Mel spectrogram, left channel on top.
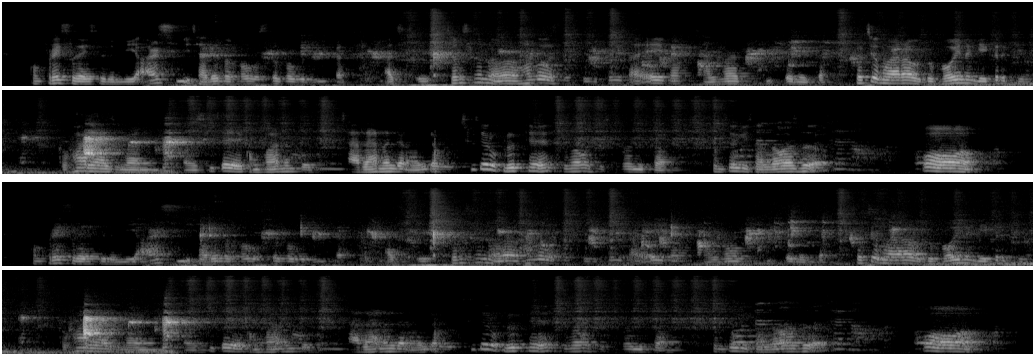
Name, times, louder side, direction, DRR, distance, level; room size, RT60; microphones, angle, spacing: voice 1, 0.3-5.5 5.8-7.4 7.8-8.2 8.5-10.3 10.9-13.4 13.8-17.0 17.4-18.6 19.5-20.0, left 5 dB, 70° left, 8 dB, 0.3 m, -34 dB
sound 1, 1.4-12.0, right 2 dB, 65° right, 0.5 m, -35 dB
sound 2, 2.1-2.2 3.9-6.4 6.7-6.9 8.1-10.9 11.7-13.9 15.5-17.8, right 1 dB, 30° right, 1.1 m, -49 dB
voice 2, 12.8-13.9 17.6-20.3, right 4 dB, 90° right, -3 dB, 1.0 m, -49 dB
5.9 x 2.6 x 2.2 m, 0.64 s
head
